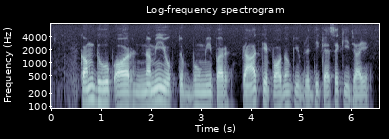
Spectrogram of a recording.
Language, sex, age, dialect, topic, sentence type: Hindi, male, 41-45, Garhwali, agriculture, question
